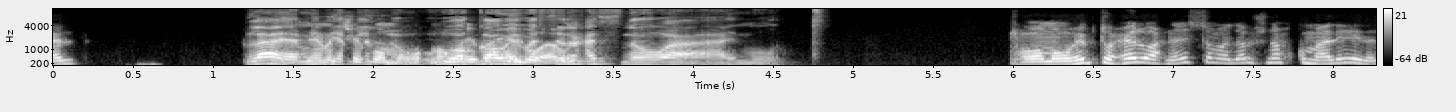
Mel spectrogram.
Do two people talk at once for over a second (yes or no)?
yes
